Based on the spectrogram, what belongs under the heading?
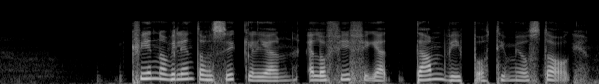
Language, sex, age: Swedish, female, 24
